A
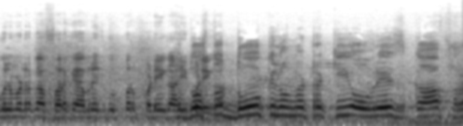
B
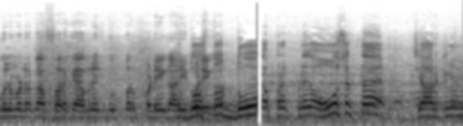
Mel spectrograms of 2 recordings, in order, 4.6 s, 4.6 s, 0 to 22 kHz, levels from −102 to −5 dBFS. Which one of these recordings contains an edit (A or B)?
B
